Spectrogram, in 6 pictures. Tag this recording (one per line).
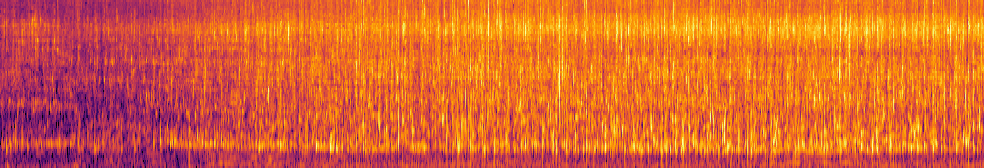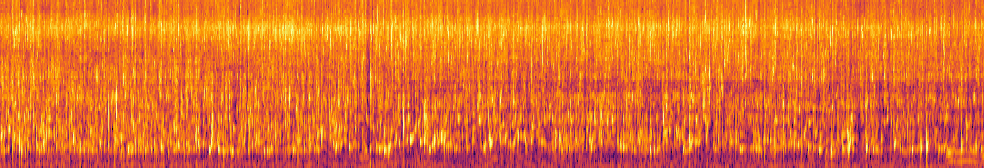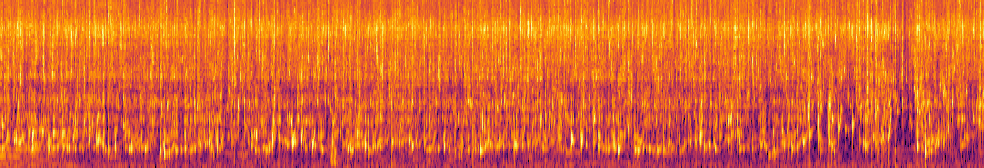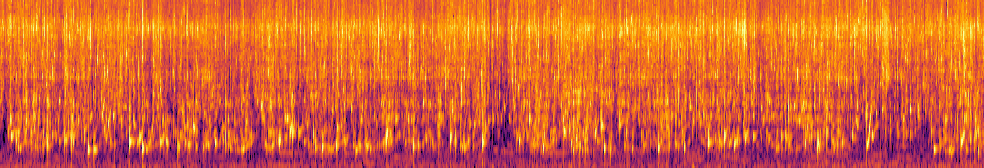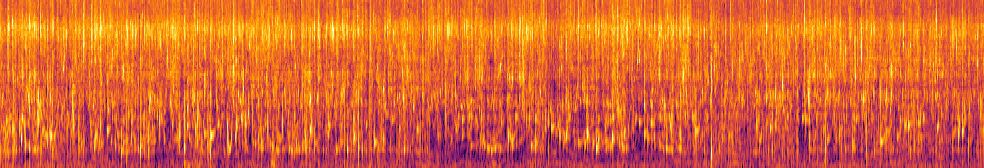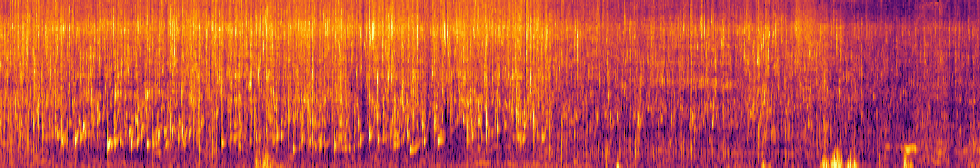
stream
reverberation
trickle
relaxing
water
liquid
creek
